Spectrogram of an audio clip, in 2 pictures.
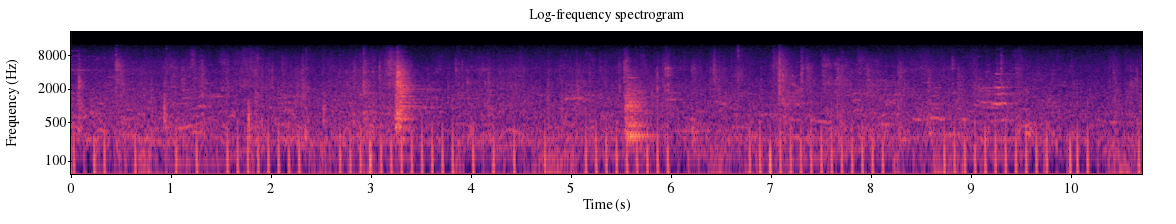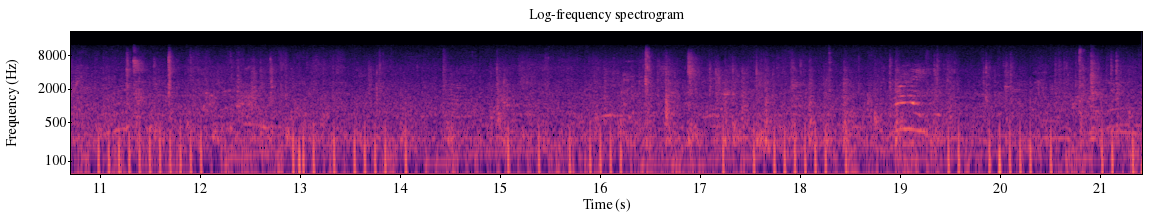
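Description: A large choir of children sings together.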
